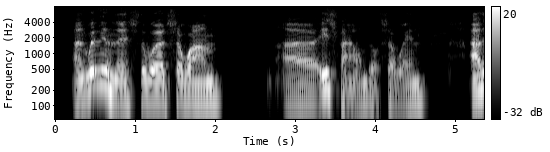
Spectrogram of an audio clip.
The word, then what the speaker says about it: Samhain: That's how it's pronounced to me. Samhain and Samhain.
